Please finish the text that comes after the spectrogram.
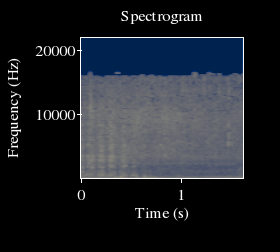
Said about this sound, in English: I would sear them for a couple of minutes. And so as they're cooking, you can just lift them, and you can see that you're getting this really beautiful golden brown.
